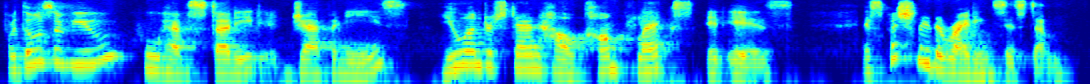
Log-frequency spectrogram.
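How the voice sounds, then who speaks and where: A woman teaching a beginner language lesson at an unhurried pace, stretching each new word out syllable by syllable. Her pitch sits in a middle range. The recording sounds a little dull and lo-fi. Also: lively intonation, slightly rough. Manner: slow, deliberate, spells out words syllable by syllable. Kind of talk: scripted lesson narration.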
